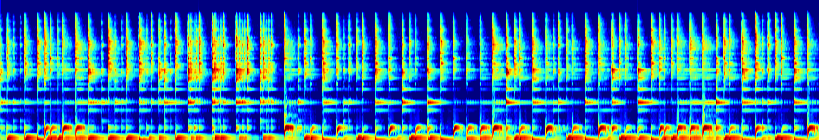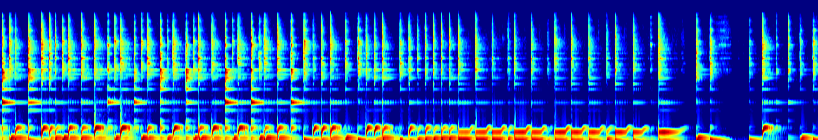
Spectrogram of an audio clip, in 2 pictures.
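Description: Udu clay pot drums played with the hands: a fast, steady rhythm of sharp strikes on the clay bodies over deep bass tones from the side holes, the low notes bending in pitch. Near the end the strokes quicken into a rapid run.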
